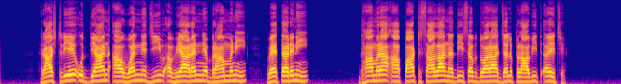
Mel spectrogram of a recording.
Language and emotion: Maithili, neutral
